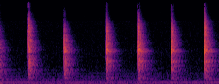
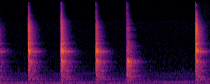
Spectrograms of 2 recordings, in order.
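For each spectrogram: First: Six crisp, bright taps with a short high ring; the blade skin sounds solidly bonded. Second: Five short, bright taps on a rotor blade skin away from the spar, sounding hollow and suggesting delamination.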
